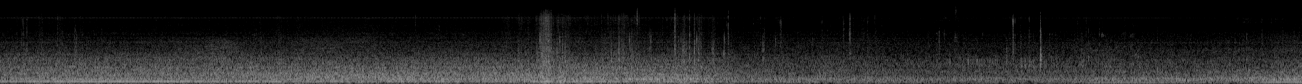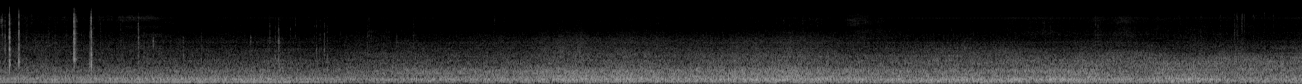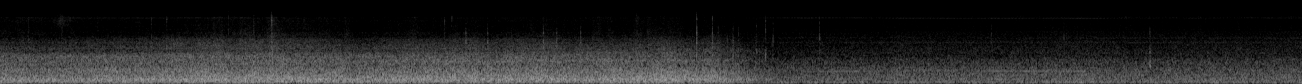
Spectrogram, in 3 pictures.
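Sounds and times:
road and wind noise in car: 0.0 - 39.0.

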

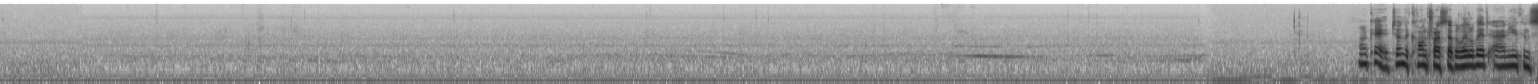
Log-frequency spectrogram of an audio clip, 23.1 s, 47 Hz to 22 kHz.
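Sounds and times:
background hiss: 0.0 - 23.0
faint wavering tones: 14.0 - 19.9.

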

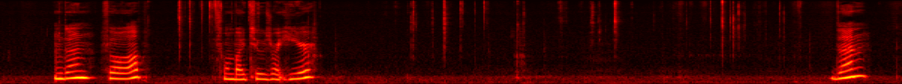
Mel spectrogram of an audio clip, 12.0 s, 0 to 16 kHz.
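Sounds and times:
plastic bricks clicking together: 2.4 - 2.9, 7.8 - 8.3, 9.4 - 10.5.

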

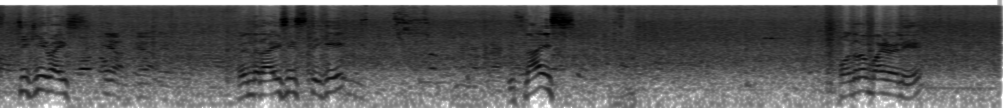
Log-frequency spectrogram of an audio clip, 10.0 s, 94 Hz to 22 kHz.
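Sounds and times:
heavy rain hissing: 0.1 - 10.0.

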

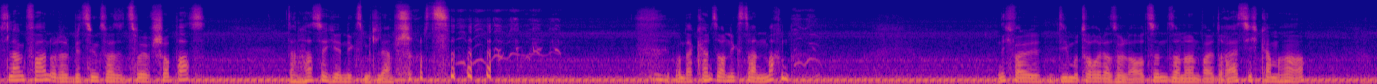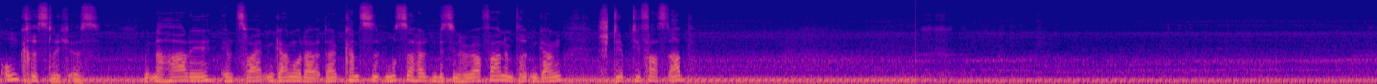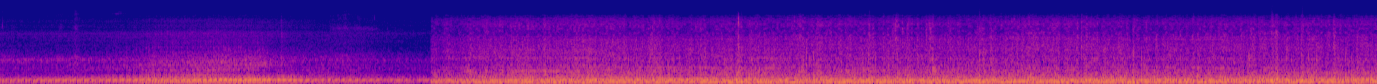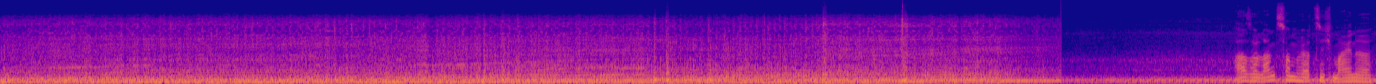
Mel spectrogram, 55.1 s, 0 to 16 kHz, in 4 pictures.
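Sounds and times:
motorcycle engine: 0.0 - 55.0
wind rush: 31.9 - 51.9.

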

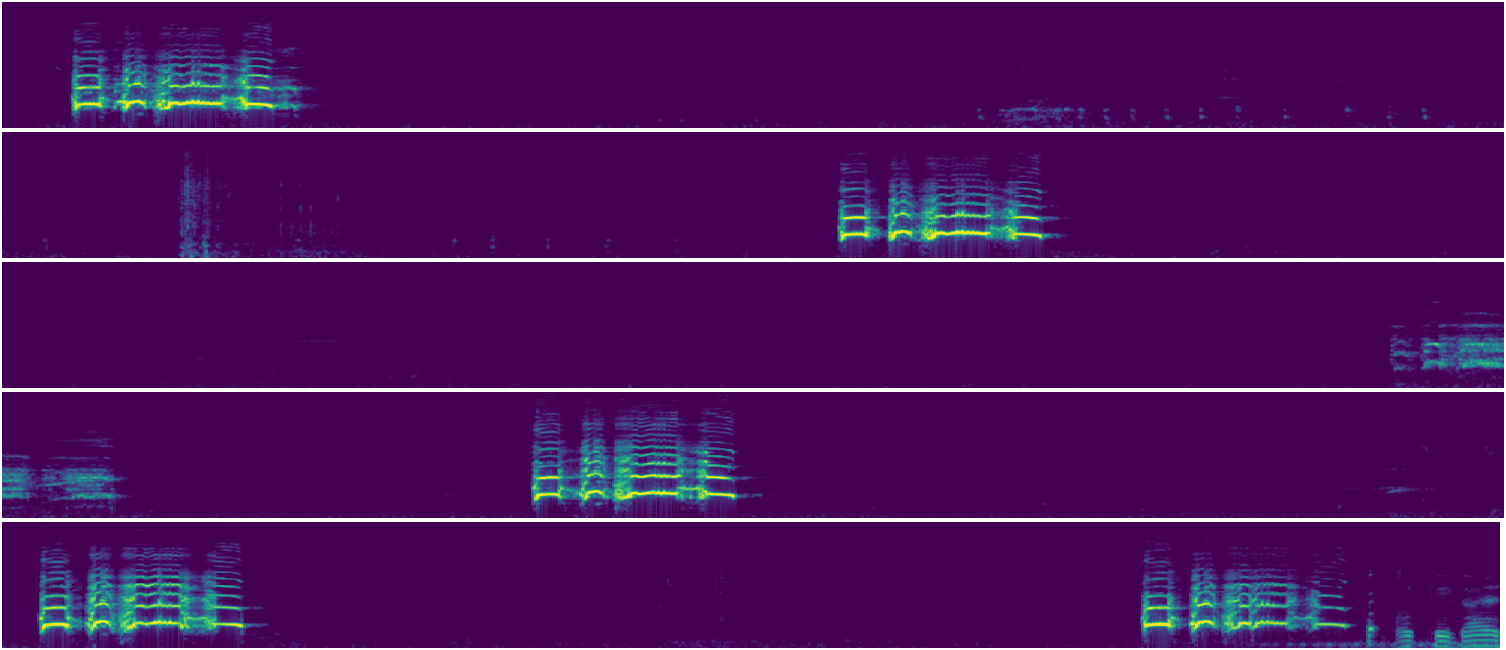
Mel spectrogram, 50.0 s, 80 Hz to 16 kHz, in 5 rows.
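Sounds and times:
rooster crowing: 0.4 - 2.2, 15.6 - 17.2, 29.2 - 31.0, 33.6 - 35.2, 39.0 - 41.8, 47.6 - 49.2
faint low chicken clucks: 3.8 - 11.0, 12.7 - 25.2.

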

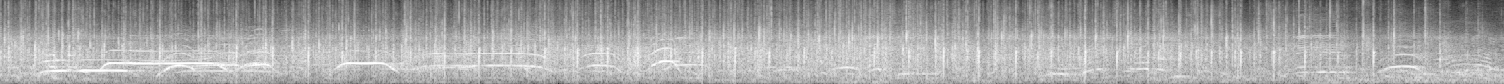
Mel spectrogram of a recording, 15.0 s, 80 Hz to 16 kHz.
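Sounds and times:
audience applauding: 0.0 - 15.0
whoops and cheering: 0.3 - 7.1, 13.8 - 14.5.

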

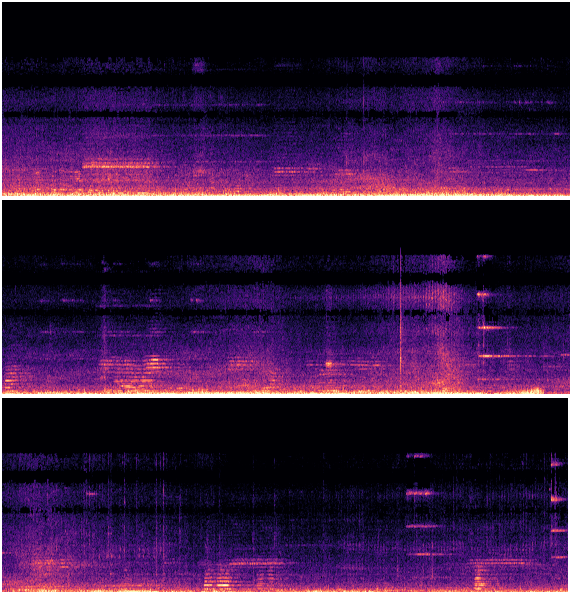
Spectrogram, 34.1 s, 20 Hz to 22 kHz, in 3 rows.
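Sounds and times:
street traffic rumbling: 0.0 - 34.0.

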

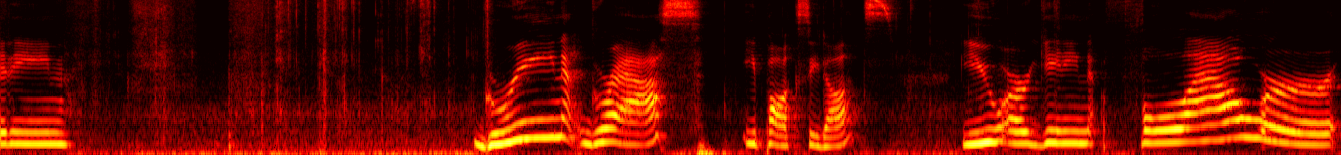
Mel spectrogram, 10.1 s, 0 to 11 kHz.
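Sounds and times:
paper and plastic crinkling: 0.4 - 3.7.

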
